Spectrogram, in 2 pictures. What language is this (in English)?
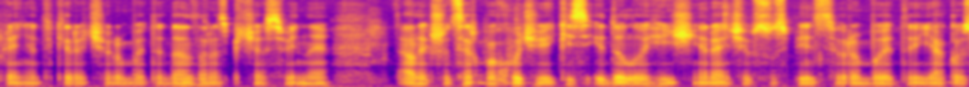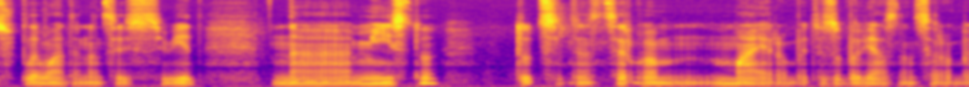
Ukrainian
